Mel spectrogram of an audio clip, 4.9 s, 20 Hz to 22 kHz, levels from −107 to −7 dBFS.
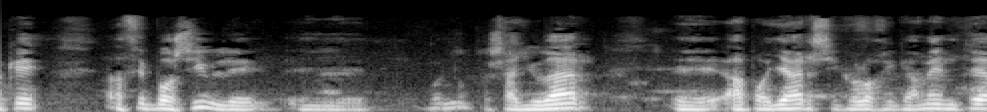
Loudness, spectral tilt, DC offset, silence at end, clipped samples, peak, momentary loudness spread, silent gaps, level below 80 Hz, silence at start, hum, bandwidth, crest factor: -19 LUFS; -8.5 dB/octave; under 0.1%; 0 s; under 0.1%; -2 dBFS; 18 LU; none; -46 dBFS; 0 s; none; 11.5 kHz; 18 dB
